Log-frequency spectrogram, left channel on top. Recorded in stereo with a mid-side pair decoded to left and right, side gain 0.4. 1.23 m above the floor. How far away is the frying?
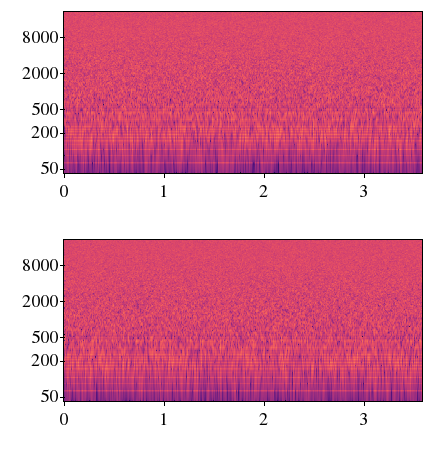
No frying in this recording.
